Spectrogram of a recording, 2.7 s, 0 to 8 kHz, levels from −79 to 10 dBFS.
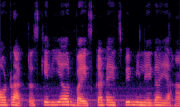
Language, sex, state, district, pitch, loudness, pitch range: Hindi, female, Odisha, Khordha, 185 Hz, -17 LUFS, 175-200 Hz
